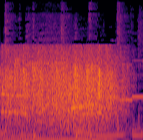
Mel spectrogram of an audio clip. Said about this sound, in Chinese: 此处可以有掌声哈！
